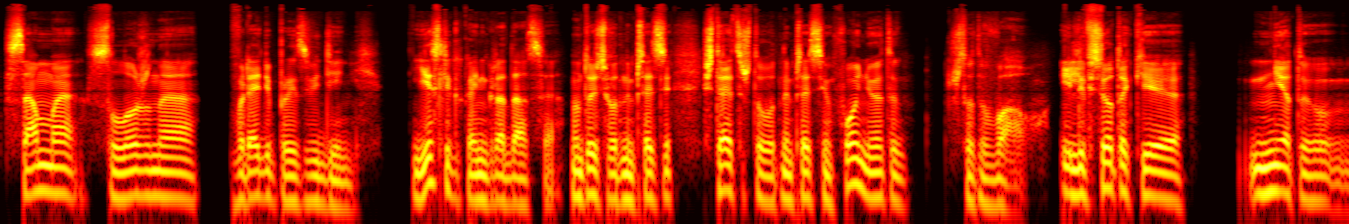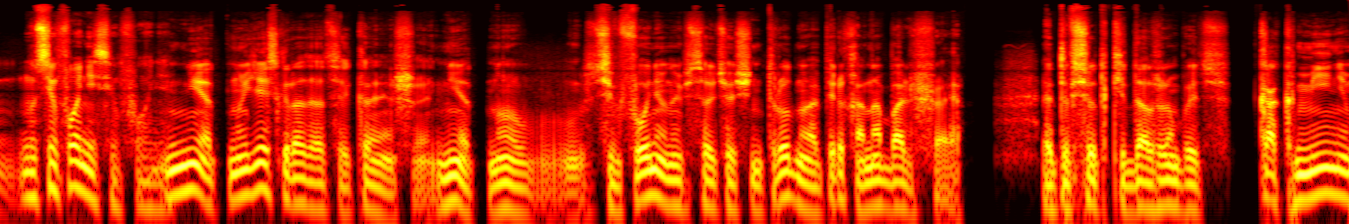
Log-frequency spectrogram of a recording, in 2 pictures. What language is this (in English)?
Russian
